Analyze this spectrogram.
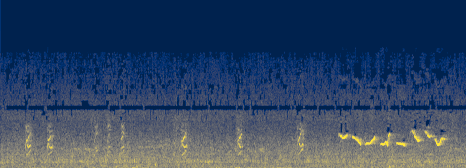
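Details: Lesser seed finch (curió) in classic song meant to excite females: scattered faint chips at first, then a closing run of about eight loud, clear whistled notes swooping down and up.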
